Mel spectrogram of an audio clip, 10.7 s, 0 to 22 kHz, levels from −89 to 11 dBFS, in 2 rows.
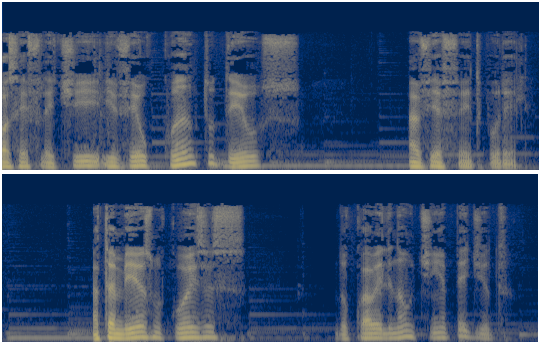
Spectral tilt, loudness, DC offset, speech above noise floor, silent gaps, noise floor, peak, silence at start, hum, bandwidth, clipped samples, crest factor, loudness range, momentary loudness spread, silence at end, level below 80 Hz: -4 dB/octave; -22 LUFS; under 0.1%; 37 dB; none; -59 dBFS; 0 dBFS; 0 s; none; 11 kHz; under 0.1%; 24 dB; 5 LU; 21 LU; 0.15 s; -46 dBFS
